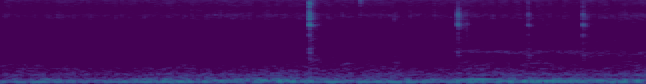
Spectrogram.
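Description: A handful of faint clicks from the NanoVNA analyser's jog switch as the marker is stepped along the sweep, starting about two seconds in, over a low steady hum.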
